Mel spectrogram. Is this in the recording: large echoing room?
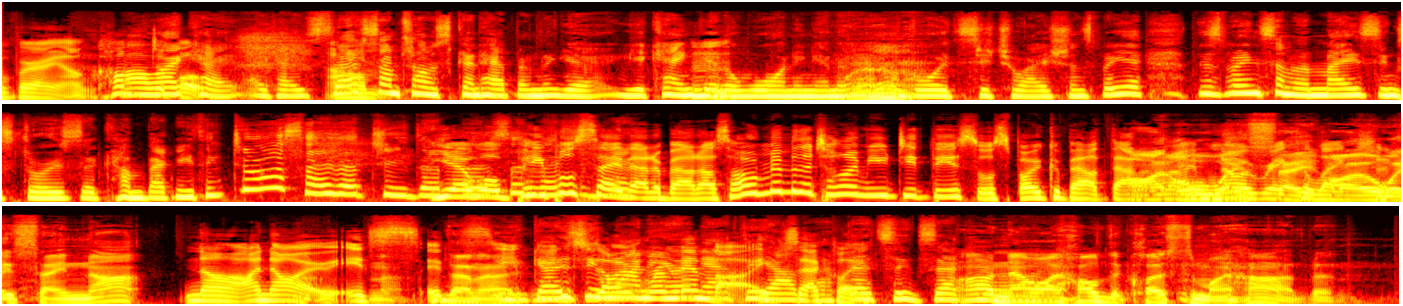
no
